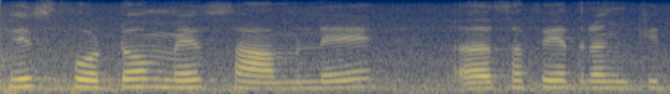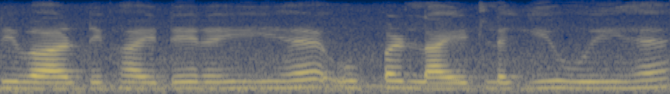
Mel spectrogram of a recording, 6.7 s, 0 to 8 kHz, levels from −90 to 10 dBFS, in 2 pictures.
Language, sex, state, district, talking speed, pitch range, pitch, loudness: Hindi, female, Haryana, Rohtak, 160 wpm, 195-225 Hz, 210 Hz, -19 LUFS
